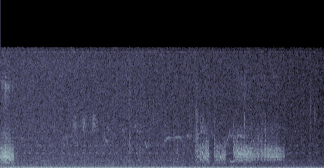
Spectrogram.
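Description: A wild bird calls once about three seconds in, lasting about a second, after a few faint chirps. A steady low hum runs underneath.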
